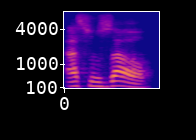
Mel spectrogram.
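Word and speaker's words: Asunción: She is currently a lecturer in undergraduate philosophy programs at Assunção. Is it okay, the pronunciation? Kind of, it's okay. Could you, say Assunção? Assunção. Beautiful, but impossible to me, okay?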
